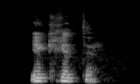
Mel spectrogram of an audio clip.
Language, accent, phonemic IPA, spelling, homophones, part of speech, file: French, Canada, /e.kʁit/, écrites, écrite, verb, LL-Q150 (fra)-écrites.wav
- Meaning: feminine plural of écrit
